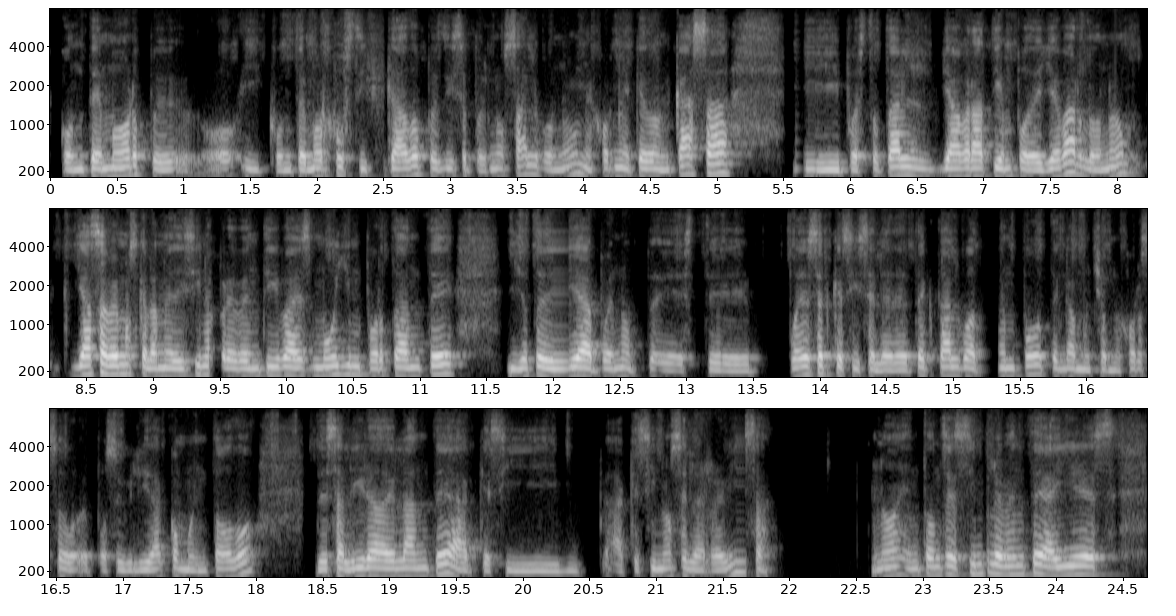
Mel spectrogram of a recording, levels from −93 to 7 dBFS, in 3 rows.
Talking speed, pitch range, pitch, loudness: 185 wpm, 120-140 Hz, 130 Hz, -22 LUFS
